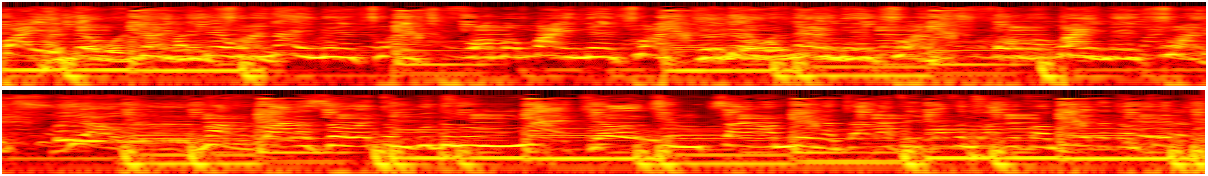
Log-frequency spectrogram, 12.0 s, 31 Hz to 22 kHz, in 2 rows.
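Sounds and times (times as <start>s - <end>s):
rapping over hip hop beat: 0.0s - 12.0s.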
